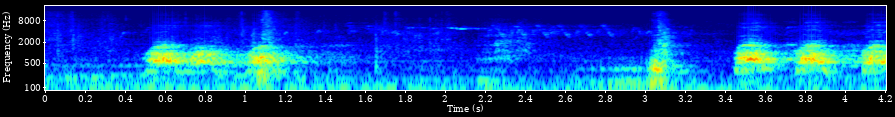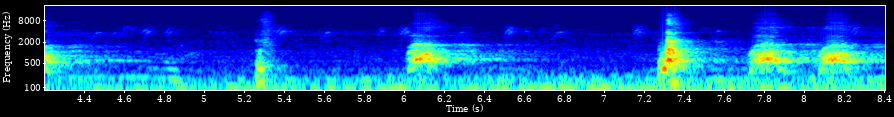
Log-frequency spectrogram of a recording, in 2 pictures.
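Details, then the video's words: Dogs Roxy and Evie, a five-month-old puppy learning to bark, in Geneva, barking at the neighbour's cat: clusters of two or three rough, mid-pitched barks separated by pauses, with single sharper yaps between. "Evie learning to bark"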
